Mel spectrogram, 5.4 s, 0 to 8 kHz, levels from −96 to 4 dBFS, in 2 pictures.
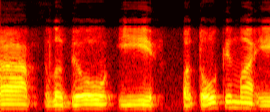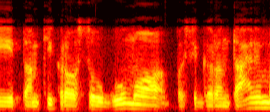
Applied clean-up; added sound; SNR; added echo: none; none; none; none.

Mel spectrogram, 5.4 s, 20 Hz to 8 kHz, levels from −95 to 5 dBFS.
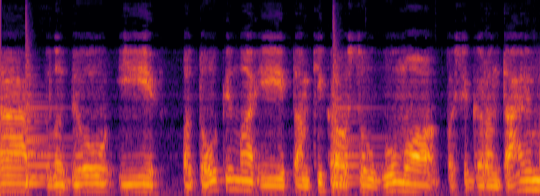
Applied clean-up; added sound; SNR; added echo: none; Snare drum; 12 dB; reverberation time 0.4 s.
